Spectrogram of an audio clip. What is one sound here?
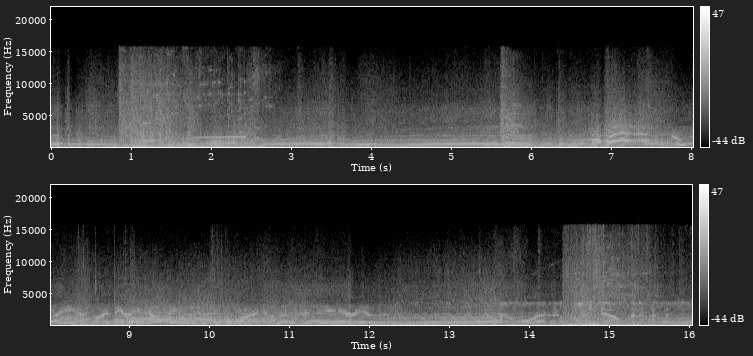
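A car crashes hard into another vehicle with a loud metallic bang.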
